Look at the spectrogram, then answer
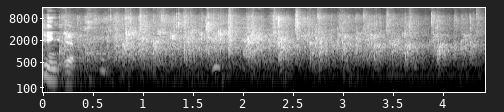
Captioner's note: applause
